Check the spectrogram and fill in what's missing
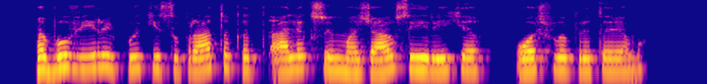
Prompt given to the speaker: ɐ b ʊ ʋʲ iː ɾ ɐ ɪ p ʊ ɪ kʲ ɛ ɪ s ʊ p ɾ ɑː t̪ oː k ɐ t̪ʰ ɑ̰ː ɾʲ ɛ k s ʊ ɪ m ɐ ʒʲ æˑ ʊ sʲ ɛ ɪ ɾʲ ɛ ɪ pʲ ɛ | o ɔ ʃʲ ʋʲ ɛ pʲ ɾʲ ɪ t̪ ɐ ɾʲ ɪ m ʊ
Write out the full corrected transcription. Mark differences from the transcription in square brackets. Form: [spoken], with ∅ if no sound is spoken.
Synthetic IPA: ɐ b ʊ ʋʲ iː ɾ ɐ ɪ p ʊ ɪ kʲ ɛ ɪ s ʊ p ɾ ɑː t̪ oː k ɐ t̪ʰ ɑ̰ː [lʲ] ɛ k s ʊ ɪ m ɐ ʒʲ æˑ ʊ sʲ ɛ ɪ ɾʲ ɛ ɪ [kʲ] ɛ | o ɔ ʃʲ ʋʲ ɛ pʲ ɾʲ ɪ t̪ ɐ ɾʲ ɪ m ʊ

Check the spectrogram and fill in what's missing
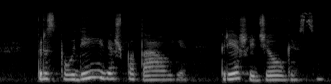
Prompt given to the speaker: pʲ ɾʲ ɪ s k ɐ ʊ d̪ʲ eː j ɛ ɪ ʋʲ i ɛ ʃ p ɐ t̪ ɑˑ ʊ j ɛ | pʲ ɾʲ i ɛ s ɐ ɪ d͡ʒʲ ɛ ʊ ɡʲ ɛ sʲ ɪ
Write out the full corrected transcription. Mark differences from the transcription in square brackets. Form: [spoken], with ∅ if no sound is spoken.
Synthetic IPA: pʲ ɾʲ ɪ s [p] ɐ ʊ d̪ʲ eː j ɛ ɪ ʋʲ i ɛ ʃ p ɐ t̪ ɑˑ ʊ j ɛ | pʲ ɾʲ i ɛ [ʃ] ɐ ɪ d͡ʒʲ ɛ ʊ ɡʲ ɛ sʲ ɪ

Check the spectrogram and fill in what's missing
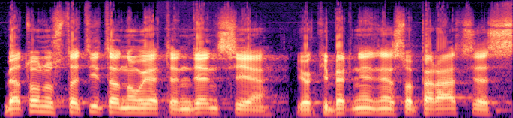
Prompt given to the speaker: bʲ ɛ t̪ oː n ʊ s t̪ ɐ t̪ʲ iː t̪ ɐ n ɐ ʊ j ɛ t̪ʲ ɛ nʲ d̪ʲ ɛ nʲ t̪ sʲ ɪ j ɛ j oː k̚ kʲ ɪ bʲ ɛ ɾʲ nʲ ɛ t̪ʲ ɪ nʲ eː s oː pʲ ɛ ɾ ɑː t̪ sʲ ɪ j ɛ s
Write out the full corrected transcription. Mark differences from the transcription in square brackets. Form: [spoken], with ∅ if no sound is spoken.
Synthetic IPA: bʲ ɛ t̪ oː n ʊ s t̪ ɐ t̪ʲ iː t̪ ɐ n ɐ ʊ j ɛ t̪ʲ ɛ nʲ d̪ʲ ɛ nʲ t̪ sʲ ɪ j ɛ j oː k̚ kʲ ɪ bʲ ɛ ɾʲ nʲ ɛ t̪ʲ ɪ nʲ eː s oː pʲ ɛ ɾ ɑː t̪ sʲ ɪ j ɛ s

